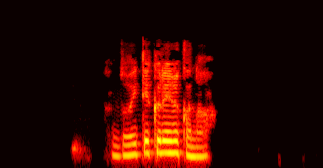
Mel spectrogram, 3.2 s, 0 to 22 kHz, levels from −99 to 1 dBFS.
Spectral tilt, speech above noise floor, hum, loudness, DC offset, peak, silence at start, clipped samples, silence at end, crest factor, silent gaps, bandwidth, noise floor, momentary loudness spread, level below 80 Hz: -5.5 dB/octave; over 62 dB; none; -28 LUFS; under 0.1%; -14 dBFS; 0.75 s; under 0.1%; 1.1 s; 18 dB; none; 9.2 kHz; under -90 dBFS; 16 LU; -82 dBFS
